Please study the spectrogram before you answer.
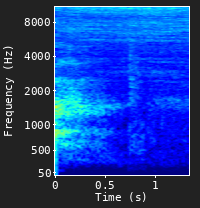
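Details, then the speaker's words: Old tractor air system after refitting and re-pressurizing: constant sharp hiss with no rhythm or pitch change; quick-disconnect fitting still leaking, repair didn't work. "didn't work I hate those stupid things I hate those quick disconnect fittings"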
